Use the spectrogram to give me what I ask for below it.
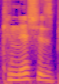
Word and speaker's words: Knish: Do people sometimes not understand and not pronounce the K in Knish? – Yes, that happens.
